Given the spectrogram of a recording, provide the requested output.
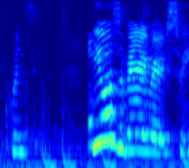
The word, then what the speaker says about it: Quincy: we have quincy quincy i was saying it like queasy earlier so i made sure i said it right quincy he was very very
